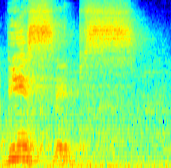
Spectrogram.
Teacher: perceba que a sílaba tônica é o bi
